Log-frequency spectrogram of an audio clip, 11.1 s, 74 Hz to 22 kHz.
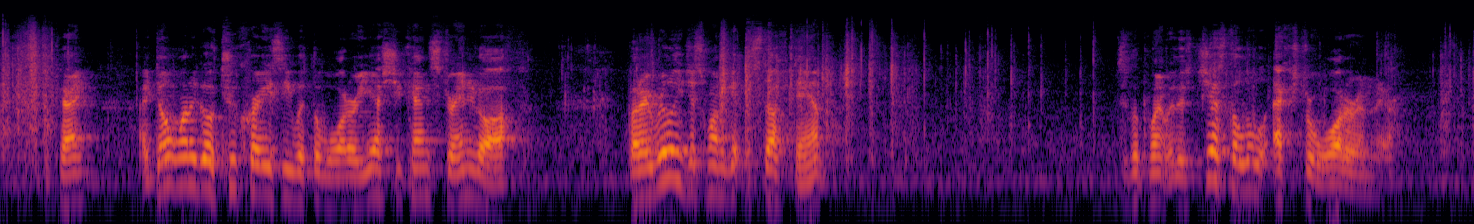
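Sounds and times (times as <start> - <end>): thin plastic crinkling: 0.0 - 1.2, 4.8 - 8.6, 10.3 - 11.0
water pouring into bag: 5.3 - 8.2, 10.7 - 11.0.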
